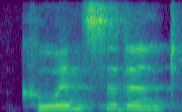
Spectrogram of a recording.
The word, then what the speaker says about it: coincident: It's just coincident. You're going to stress on the in. So it sounds like true O here. Co-in-cident. Not much vowel here on the last syllable.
